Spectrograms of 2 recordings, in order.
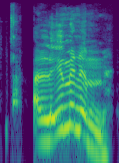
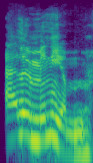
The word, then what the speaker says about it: aluminium: Aluminum, or as the British say, aluminium, because they like to add letters, I guess.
